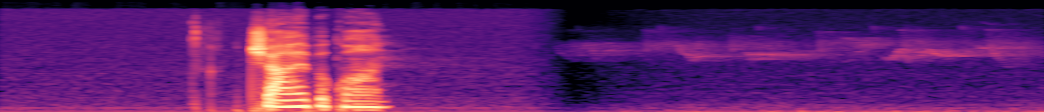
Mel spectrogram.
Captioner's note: speaks foreign language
